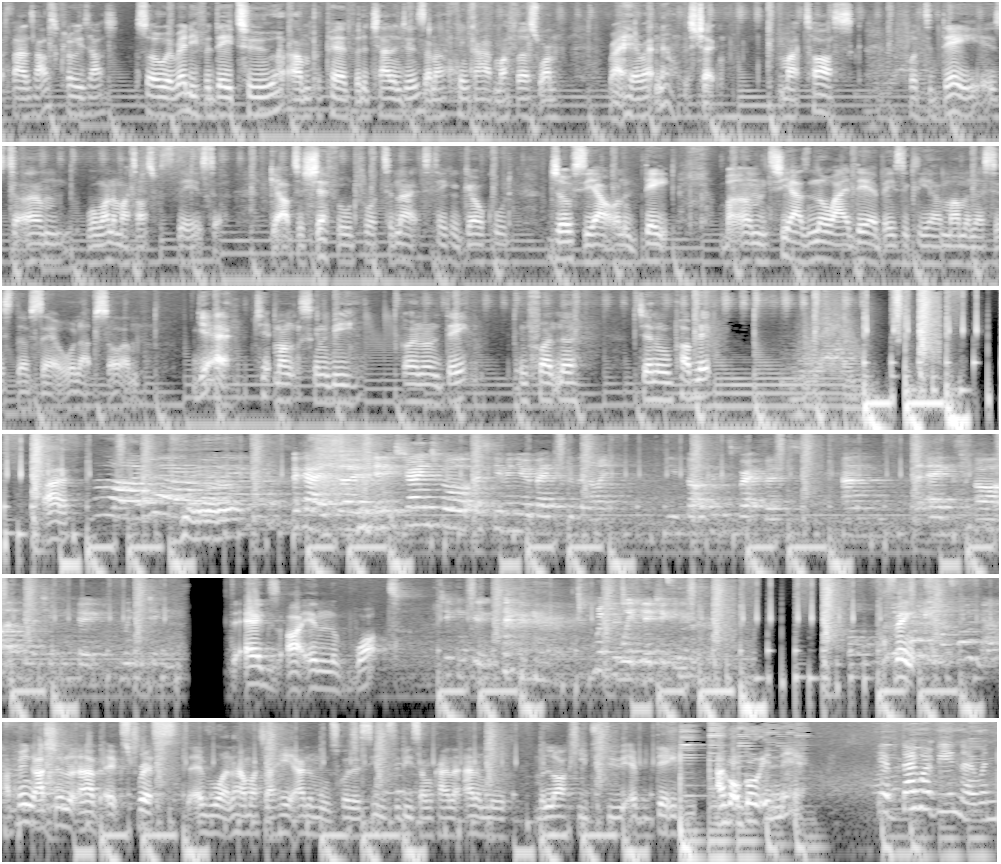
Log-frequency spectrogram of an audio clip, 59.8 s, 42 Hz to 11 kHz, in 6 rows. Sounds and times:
Music: 0.0s - 42.4s, 43.9s - 59.8s.

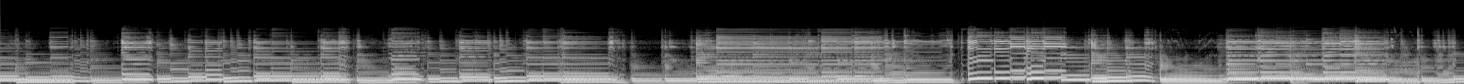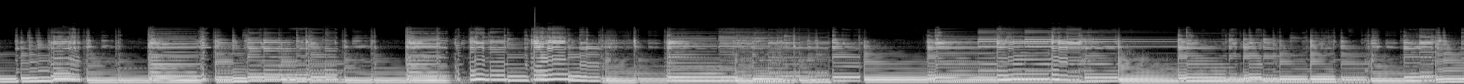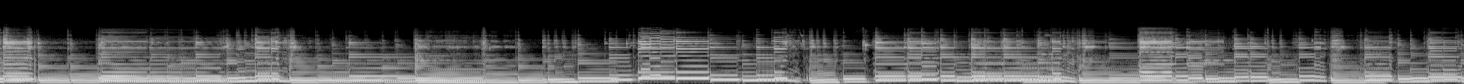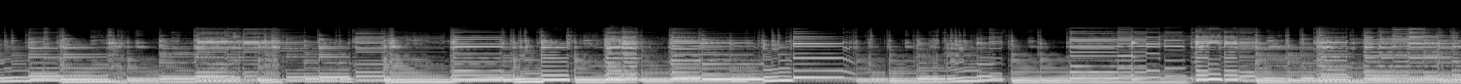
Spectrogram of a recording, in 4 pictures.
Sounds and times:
Strum: 0.0s - 58.5s.

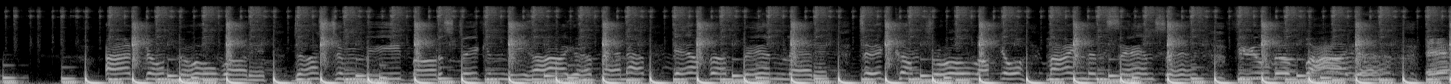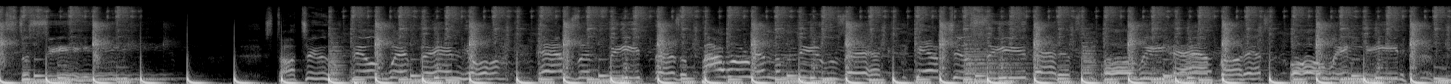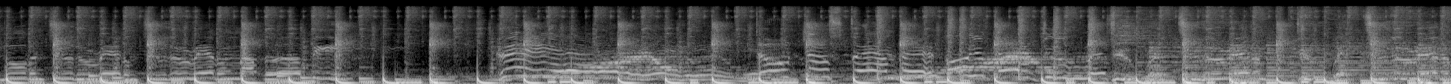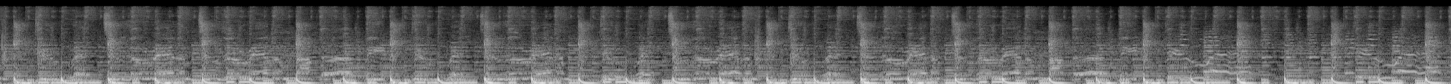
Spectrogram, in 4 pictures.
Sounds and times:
Music: 0.0s - 58.0s.

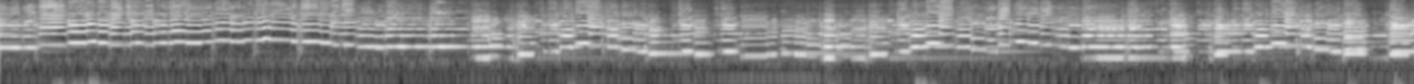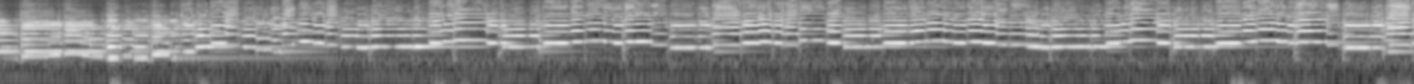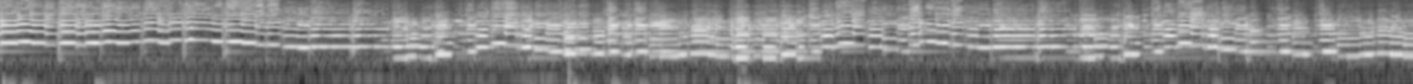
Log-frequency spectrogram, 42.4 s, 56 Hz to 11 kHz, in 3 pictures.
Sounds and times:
Violin, fiddle: 0.0s - 42.4s.

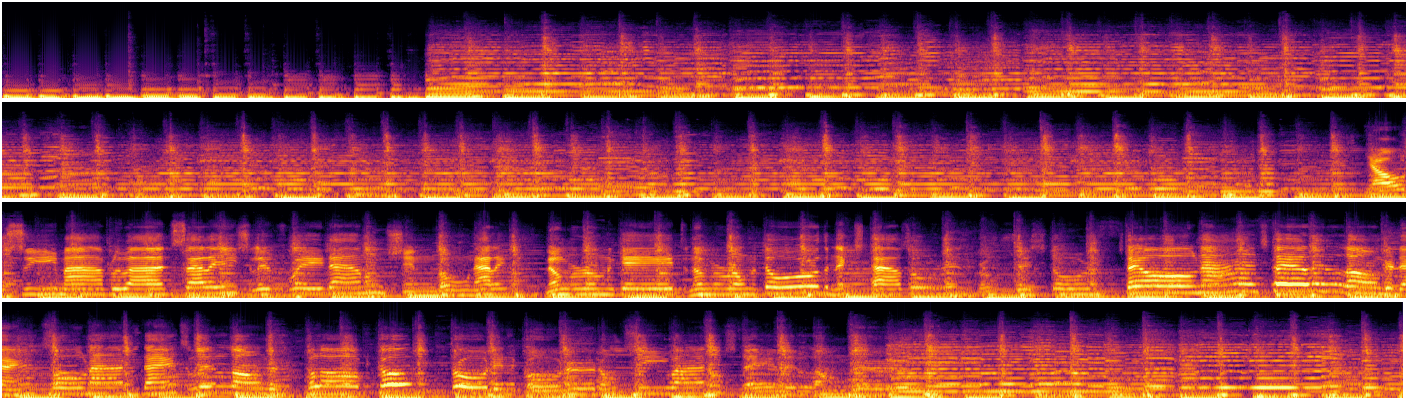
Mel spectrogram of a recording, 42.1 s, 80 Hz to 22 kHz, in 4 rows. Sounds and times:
Music: 0.0s - 42.1s.

